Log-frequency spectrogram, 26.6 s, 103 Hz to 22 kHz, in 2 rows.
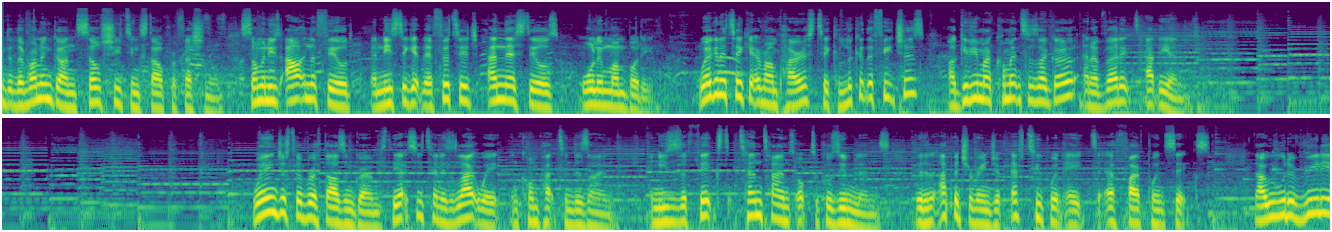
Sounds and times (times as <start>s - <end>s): Speech: 0.0s - 12.0s, 15.8s - 26.5s
Music: 7.8s - 26.5s.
